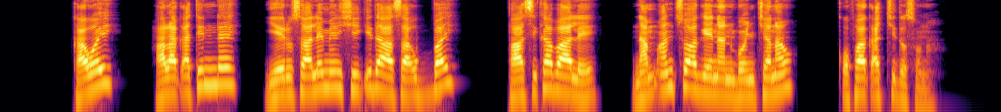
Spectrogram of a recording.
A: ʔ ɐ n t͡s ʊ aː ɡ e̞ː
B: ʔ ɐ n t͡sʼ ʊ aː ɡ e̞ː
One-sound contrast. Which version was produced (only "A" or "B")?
A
